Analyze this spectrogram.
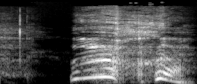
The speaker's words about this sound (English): This coughing is not the water. It's my charge with myself over not completing Rupert Sheldrake's video project.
